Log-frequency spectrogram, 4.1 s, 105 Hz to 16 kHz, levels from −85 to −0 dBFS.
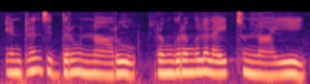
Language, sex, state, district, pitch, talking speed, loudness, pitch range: Telugu, female, Telangana, Hyderabad, 205 Hz, 85 wpm, -14 LUFS, 195-215 Hz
